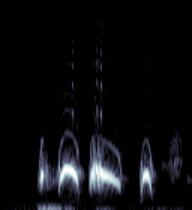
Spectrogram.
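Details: Spotted dove decoy call for luring birds. A single crisp phrase: a brief introductory note, a smooth arched coo, a longer rough descending coo, then a short closing coo. Quiet background.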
